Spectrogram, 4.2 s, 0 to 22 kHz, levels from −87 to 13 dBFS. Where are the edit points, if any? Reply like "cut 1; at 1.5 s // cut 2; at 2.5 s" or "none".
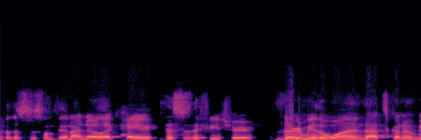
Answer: cut 1; at 1.6 s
